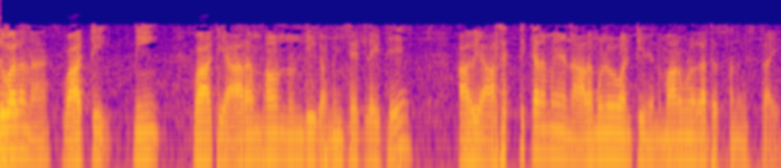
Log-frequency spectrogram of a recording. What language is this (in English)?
Telugu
